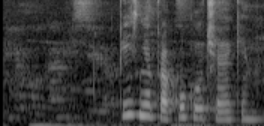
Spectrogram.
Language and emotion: Russian, neutral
